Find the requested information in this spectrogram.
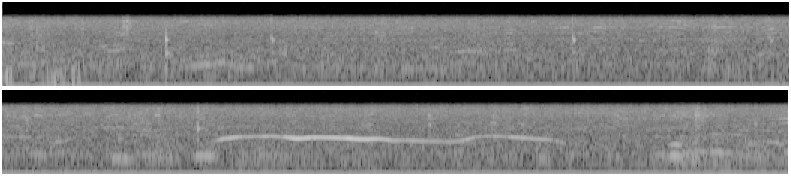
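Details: A zoo red ruffed lemur gives a single drawn-out, wavering mewing whine over a murmuring background of people.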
